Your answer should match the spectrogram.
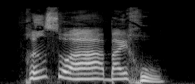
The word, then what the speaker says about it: François Bayrou: François Bayrou.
